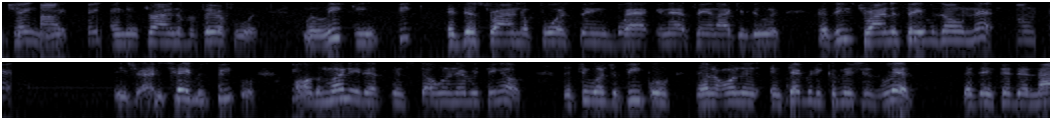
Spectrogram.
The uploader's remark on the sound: TNTSuperfantastic Conference Call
